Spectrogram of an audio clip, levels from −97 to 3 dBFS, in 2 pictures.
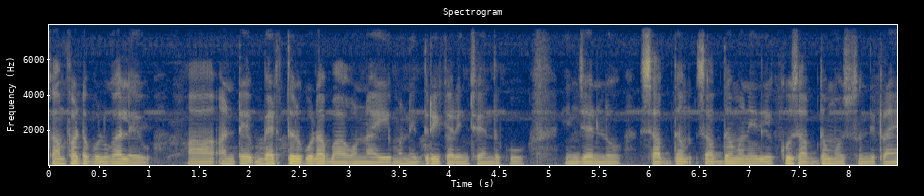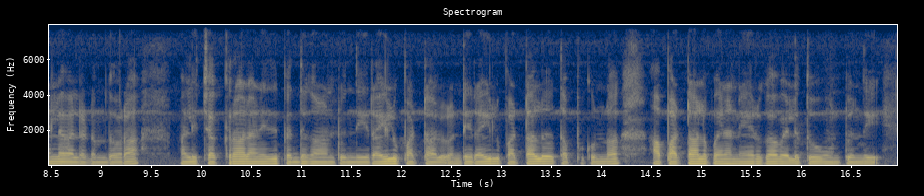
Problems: constant background noise, background conversations at intervals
